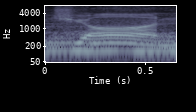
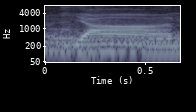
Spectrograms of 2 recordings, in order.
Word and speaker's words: John: I just heard his coach say his name is John, not Yan or Jan.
